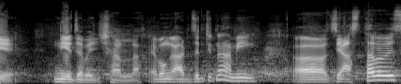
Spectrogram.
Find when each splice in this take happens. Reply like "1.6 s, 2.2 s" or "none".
none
